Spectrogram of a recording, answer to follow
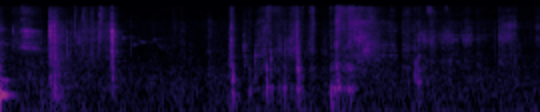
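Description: Cardstock being handled on a craft mat: faint rustles of paper sliding and light taps as the pieces are picked up and stacked.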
